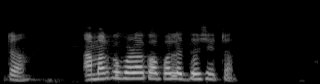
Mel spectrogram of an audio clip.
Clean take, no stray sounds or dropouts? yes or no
yes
